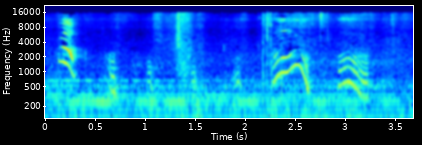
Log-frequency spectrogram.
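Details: Two-day-old Lycan Shepherd puppies, F2 litter, visited by their father while he licks and cleans them; high squeaky whimpers and yelps rising and falling in pitch, several short calls over a few seconds, soft background hum.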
